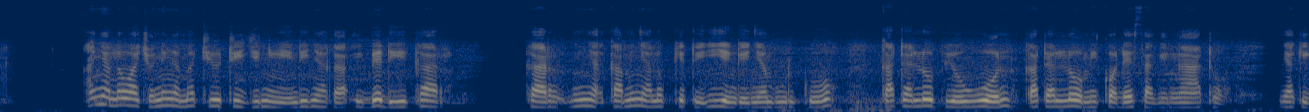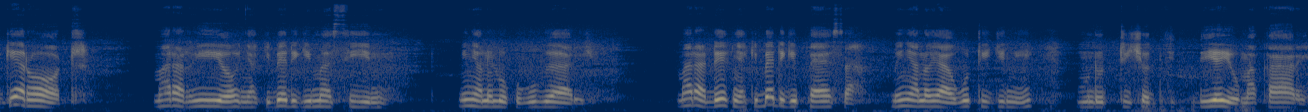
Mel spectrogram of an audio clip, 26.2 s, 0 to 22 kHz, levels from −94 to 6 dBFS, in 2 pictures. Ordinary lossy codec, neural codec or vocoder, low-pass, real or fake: none; none; 19.8 kHz; real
